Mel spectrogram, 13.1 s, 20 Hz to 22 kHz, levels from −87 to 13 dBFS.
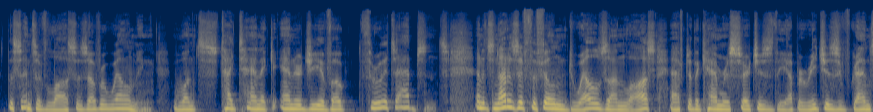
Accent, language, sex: American, English, male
